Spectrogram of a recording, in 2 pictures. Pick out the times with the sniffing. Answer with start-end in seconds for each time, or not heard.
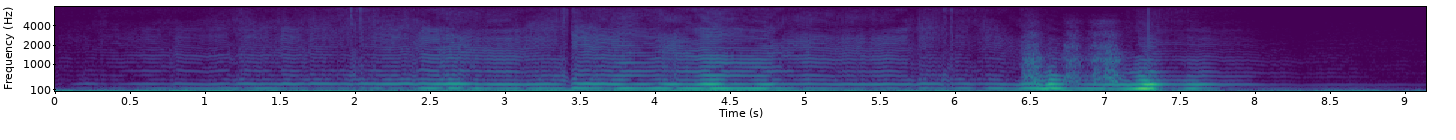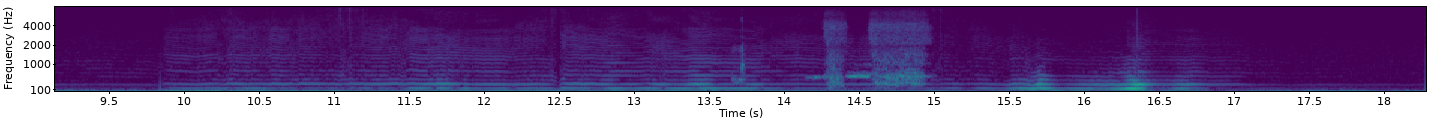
6.4-7.2, 13.7-15.0.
